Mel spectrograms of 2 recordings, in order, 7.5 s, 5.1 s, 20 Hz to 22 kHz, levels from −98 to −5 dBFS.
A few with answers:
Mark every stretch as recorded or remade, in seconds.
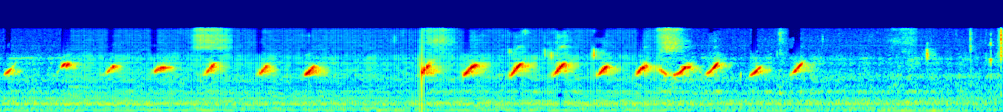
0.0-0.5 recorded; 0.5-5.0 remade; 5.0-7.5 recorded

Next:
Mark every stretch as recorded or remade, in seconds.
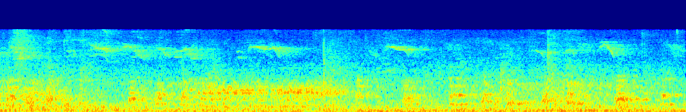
0.0-5.1 recorded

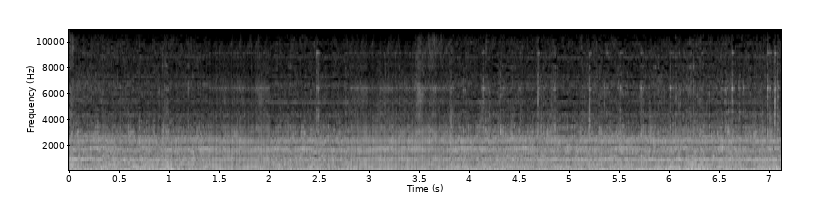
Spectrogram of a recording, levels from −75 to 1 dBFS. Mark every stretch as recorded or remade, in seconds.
0.0-1.4 recorded; 1.4-2.0 remade; 2.0-2.8 recorded; 2.8-3.8 remade; 3.8-7.1 recorded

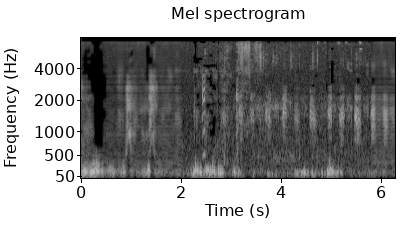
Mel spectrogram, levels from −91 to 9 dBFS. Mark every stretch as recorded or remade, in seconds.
0.0-2.0 remade; 2.0-5.8 recorded; 5.8-6.3 remade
